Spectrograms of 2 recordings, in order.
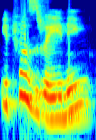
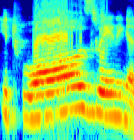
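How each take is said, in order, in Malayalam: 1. 'was' എന്ന വാക്കിന് ചെറുതും ലഘുവായതുമായ സ്വരാക്ഷരമുണ്ട്. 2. 'was' എന്ന വാക്കിന് പൂർണ്ണവും ഊന്നലുള്ളതുമായ സ്വരാക്ഷരമുണ്ട്.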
